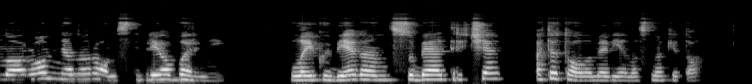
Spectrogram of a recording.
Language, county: Lithuanian, Panevėžys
